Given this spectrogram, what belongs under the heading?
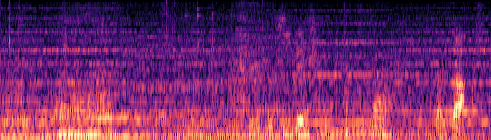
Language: Japanese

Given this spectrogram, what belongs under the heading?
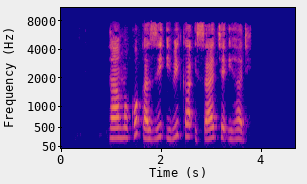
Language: Kinyarwanda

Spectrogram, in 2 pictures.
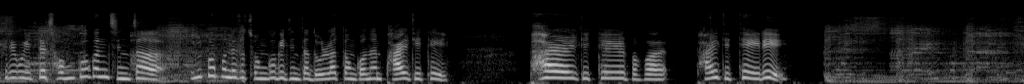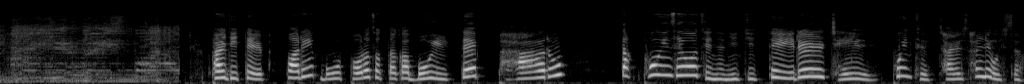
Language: Korean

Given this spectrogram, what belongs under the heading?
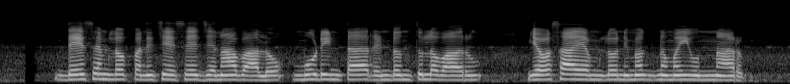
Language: Telugu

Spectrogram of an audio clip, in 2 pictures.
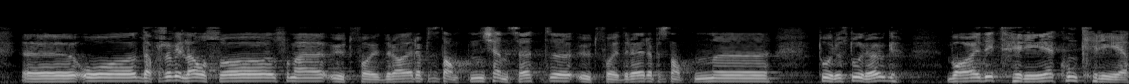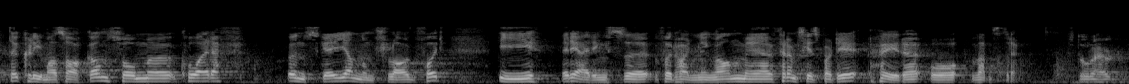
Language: Norwegian Bokmål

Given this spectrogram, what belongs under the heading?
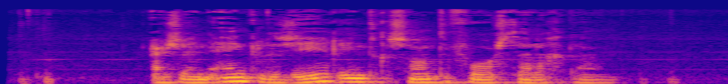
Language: Dutch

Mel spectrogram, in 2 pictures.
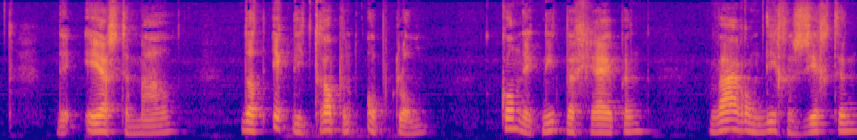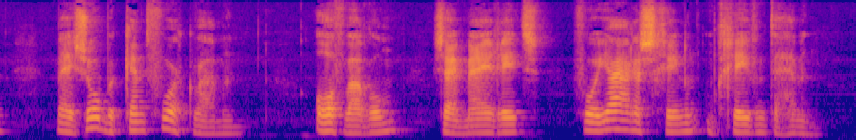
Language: Dutch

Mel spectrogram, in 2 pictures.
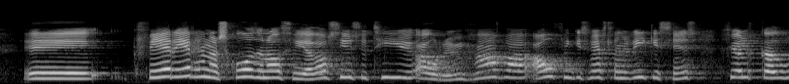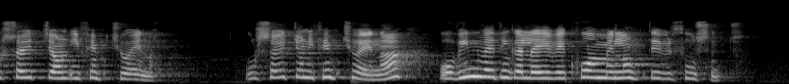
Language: Icelandic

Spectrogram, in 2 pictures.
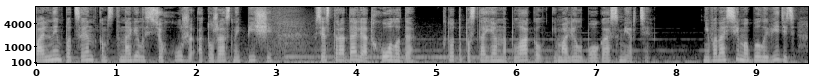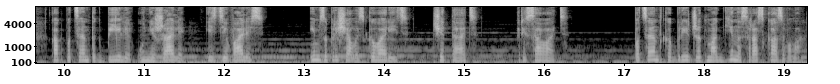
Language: Russian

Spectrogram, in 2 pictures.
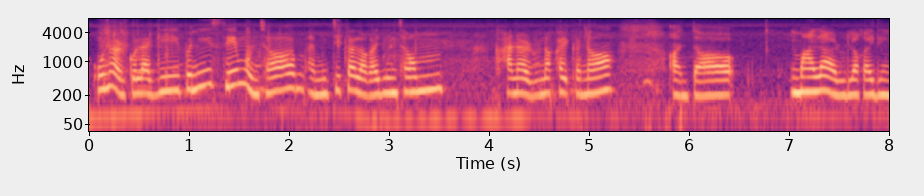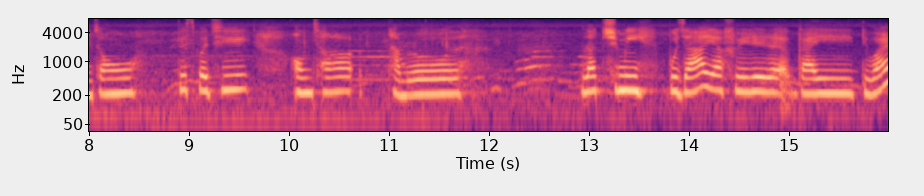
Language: Nepali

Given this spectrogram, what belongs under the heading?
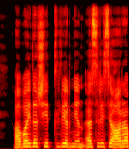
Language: Kazakh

